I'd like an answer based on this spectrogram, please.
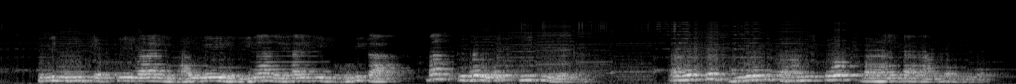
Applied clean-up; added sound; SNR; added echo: neural separator model SepFormer DNS4.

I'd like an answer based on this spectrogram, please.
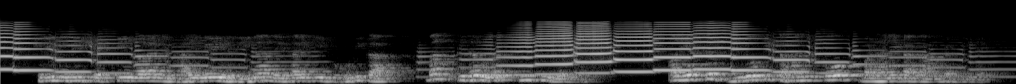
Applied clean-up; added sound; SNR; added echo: none; Trumpet; 0 dB; reverberation time 2.0 s.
